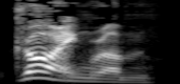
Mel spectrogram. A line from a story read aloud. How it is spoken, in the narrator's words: he growled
